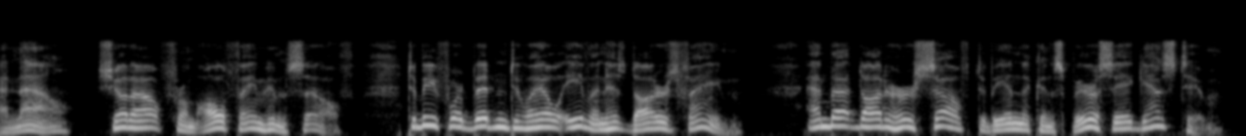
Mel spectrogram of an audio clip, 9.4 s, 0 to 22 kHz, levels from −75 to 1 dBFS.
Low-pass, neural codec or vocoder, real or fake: 7.2 kHz; codec, 16 kHz, 2 kbps, FunCodec, trained on LibriTTS, 25 frames a second; fake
